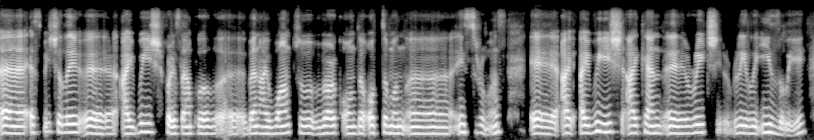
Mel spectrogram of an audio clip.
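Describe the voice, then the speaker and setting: A woman with a Turkish accent, fairly low pitch, very slow pace, hardly any pauses and fairly even intonation, against a quiet background. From Turkey. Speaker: historian of science. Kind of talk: round table discussion. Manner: halting, many fillers.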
